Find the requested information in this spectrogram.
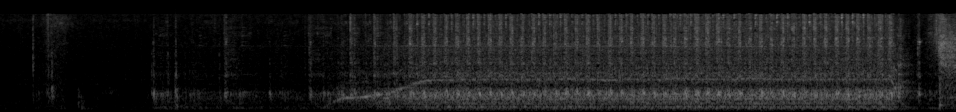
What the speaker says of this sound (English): I'm actually going to sew on the line.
